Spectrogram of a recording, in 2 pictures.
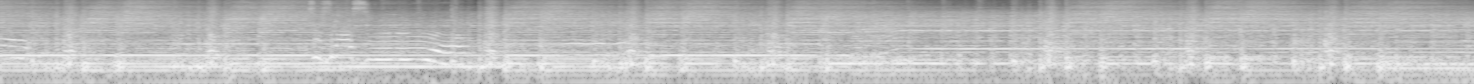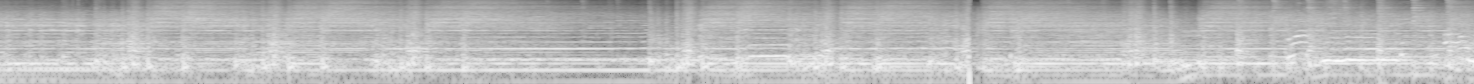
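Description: Live rock band playing an instrumental passage: electric guitars with long held notes over a drum kit.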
